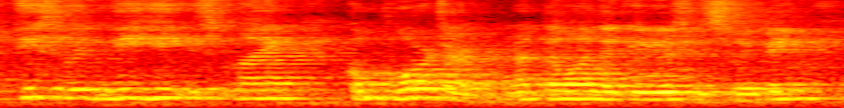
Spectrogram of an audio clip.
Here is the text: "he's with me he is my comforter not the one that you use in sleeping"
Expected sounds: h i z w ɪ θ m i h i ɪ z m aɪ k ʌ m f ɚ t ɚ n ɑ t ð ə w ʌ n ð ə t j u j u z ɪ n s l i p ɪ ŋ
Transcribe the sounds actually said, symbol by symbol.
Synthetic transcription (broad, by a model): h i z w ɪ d m i h i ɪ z m aɪ k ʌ m p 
